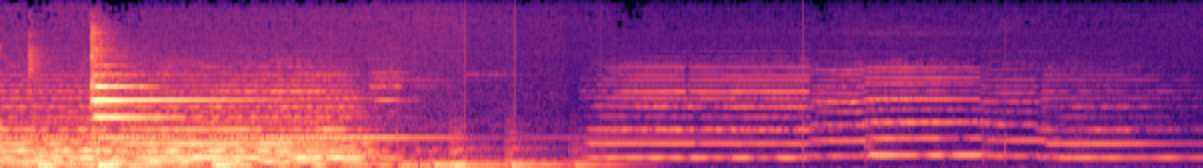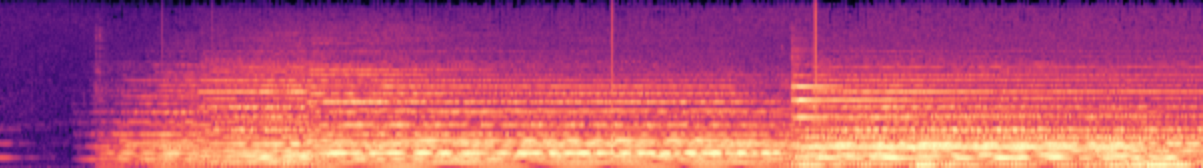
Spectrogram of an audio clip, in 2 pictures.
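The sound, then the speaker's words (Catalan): Bell-like tolling tones in a funereal passion-music composition sound as loud, sustained pitched notes that shift in pitch, with a thinner, quieter middle passage before the full texture returns. “esta campana que sona a mort”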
